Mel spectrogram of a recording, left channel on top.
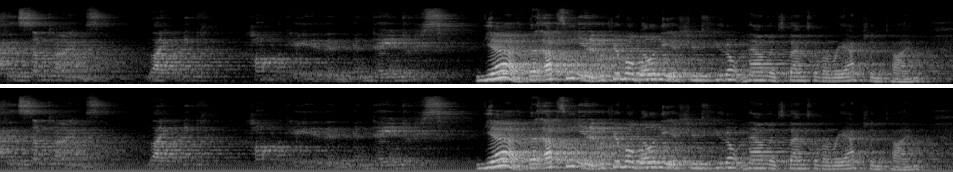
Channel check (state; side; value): noise; right; hum, 18 dB below the sound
